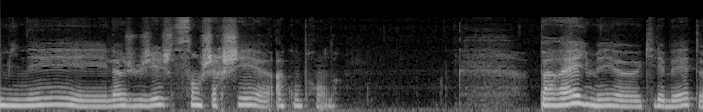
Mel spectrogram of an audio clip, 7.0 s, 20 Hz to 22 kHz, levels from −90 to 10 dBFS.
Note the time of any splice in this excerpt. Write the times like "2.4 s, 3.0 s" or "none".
5.8 s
